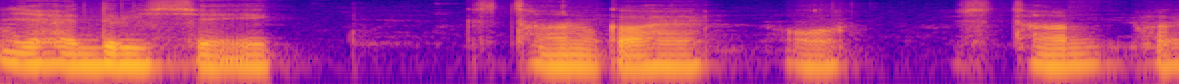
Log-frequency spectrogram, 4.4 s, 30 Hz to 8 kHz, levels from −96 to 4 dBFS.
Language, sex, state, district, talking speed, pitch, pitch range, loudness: Hindi, male, Uttar Pradesh, Muzaffarnagar, 135 wpm, 110 Hz, 105-115 Hz, -21 LUFS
